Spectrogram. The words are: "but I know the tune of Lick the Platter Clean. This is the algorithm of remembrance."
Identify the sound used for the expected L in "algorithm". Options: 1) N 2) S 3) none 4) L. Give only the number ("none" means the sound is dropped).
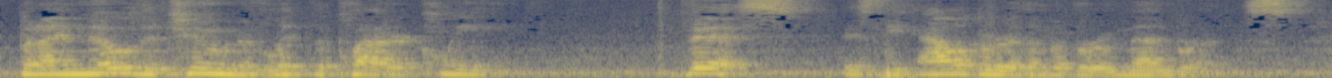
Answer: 4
